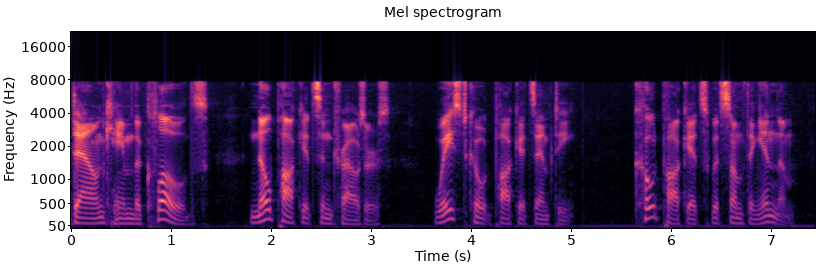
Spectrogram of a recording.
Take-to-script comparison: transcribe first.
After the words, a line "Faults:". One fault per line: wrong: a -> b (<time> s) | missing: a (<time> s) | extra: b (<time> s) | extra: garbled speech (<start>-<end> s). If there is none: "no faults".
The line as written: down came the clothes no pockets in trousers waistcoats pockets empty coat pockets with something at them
down came the clothes no pockets in trousers waistcoat pockets empty coat pockets with something in them
Faults:
wrong: waistcoats -> waistcoat (3.6 s)
wrong: at -> in (6.9 s)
